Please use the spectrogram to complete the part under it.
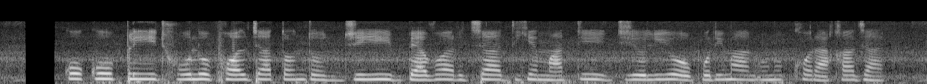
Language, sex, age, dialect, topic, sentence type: Bengali, male, 25-30, Standard Colloquial, agriculture, statement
